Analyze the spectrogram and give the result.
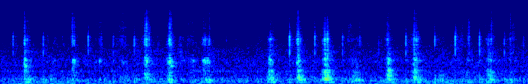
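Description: A wooden stylus scratches a flat black-coated scratch-art card lying on a table in many short, quick strokes. Each stroke is a brief dry, raspy scrape that spreads bright across the range, coming at an uneven pace over a quiet, steady low background.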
